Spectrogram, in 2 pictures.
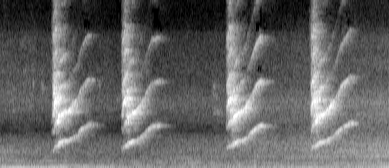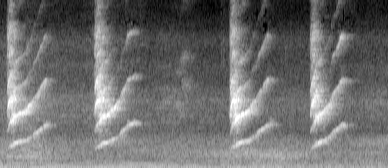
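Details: Sembur-type long-tailed shrike, caged in Indonesia and singing in great heat: squeaky, down-slurred double notes repeated at steady intervals of about one second, with faint low room noise.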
